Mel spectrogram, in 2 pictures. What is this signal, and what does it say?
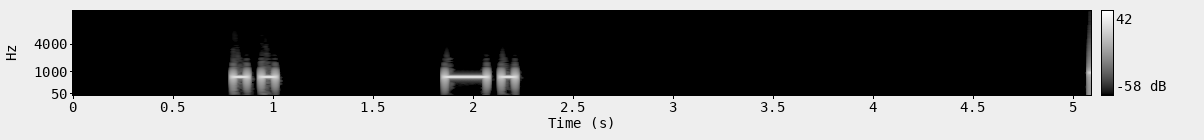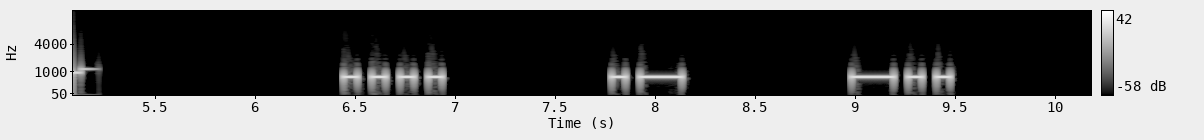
Morse code, heard as a keyed tone, about 17 wpm, spaced as for 8 wpm, 700 Hz. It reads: IN HAD
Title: 4x Character Spacing - Top 200 Words - 17wpm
